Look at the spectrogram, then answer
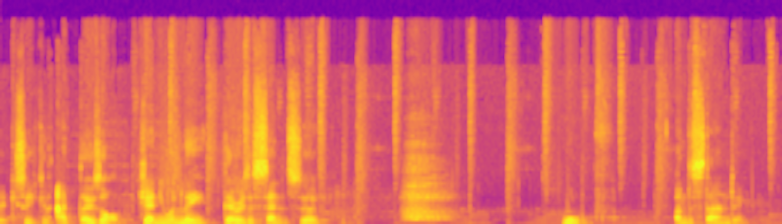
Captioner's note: release of breath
